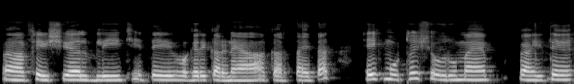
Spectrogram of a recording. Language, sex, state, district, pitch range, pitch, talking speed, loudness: Marathi, female, Maharashtra, Chandrapur, 195-225 Hz, 210 Hz, 135 wpm, -14 LUFS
